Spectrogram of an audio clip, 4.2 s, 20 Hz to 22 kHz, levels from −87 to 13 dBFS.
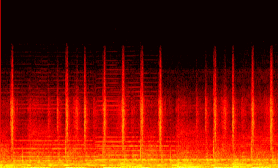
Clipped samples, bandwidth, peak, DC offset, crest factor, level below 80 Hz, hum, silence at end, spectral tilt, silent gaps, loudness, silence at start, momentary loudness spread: under 0.1%; 11 kHz; 0 dBFS; under 0.1%; 10 dB; -12 dBFS; none; 0 s; -6.5 dB/octave; none; -14 LUFS; 0 s; 3 LU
